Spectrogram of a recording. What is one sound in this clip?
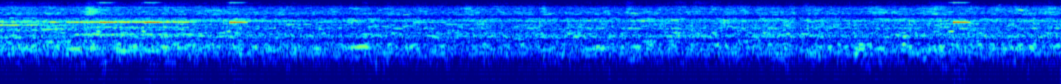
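Short high electronic beeps sound as a game menu cursor moves.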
